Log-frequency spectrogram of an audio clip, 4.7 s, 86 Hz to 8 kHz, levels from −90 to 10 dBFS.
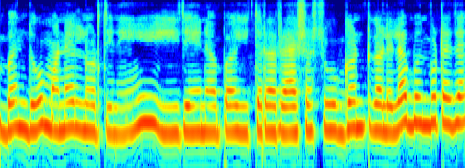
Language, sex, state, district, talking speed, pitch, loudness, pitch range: Kannada, female, Karnataka, Chamarajanagar, 130 wpm, 240 Hz, -13 LUFS, 230-260 Hz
